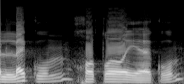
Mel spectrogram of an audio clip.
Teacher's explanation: ada mim mati bertemu k. Maka ini kita namakan dengan bacaan izhar syafawi. Jelas suara mimnya.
